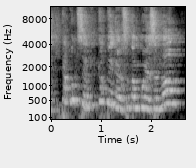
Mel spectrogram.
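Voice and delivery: high, indignant offended voice; offended spouse. Retold or imitated. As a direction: play the hurt, baffled spouse. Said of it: "Você vai falar assim".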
